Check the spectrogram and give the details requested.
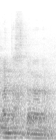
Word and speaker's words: Antahkarana: Bien, Antakarana, bueno, se pronuncia Antakarana, como Brahma.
